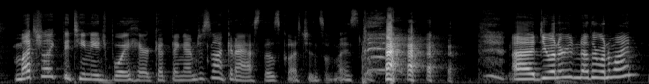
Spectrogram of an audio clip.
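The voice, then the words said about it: Hoarse, strained voice. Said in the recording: “I went primal screaming on Sunday and still have not recovered... I've screamed so loud I lost my voice”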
